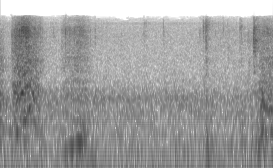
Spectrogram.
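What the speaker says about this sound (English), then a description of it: "So just press enough for the pen to go through the zipper and just slide it all around." A ballpoint pen is pushed through the teeth of a luggage zipper and slid along it, giving a close, continuous raspy zipping sound with a few brief louder swells and no talking.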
